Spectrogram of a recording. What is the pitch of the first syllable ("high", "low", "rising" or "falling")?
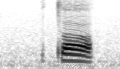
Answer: falling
